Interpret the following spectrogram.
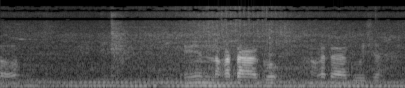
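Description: People talking, the clearest voice about two seconds in, over a steady low mechanical hum.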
